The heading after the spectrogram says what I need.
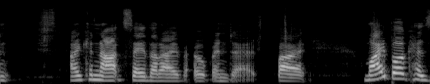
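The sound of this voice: Pitch moves in an ordinary way through an unforced reading voice. Nothing stirs in the background.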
